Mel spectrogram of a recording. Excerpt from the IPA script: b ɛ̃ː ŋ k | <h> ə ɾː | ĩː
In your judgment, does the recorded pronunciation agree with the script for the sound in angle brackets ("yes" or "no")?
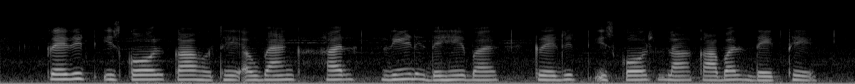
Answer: yes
